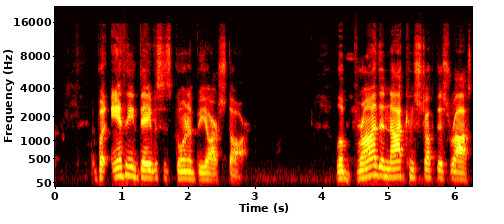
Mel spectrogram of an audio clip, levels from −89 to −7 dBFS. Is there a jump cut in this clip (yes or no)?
no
